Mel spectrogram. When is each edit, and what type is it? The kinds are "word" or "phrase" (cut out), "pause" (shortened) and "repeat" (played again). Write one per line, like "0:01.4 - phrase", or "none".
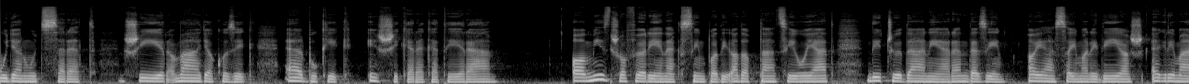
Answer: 0:01.2 - phrase
0:06.1 - word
